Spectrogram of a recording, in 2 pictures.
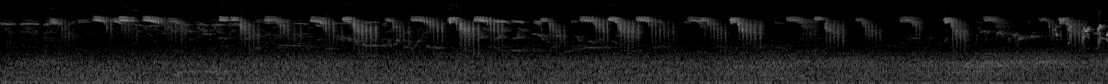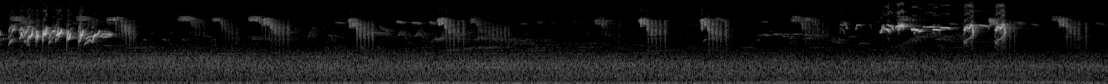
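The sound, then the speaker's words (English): A small flock of birds calling while moving about in woods or parks in winter: many thin, high-pitched chirps repeating throughout, mostly faint, with a few louder bursts near the middle and end. “And often it's the sound of the flock moving about that alerts the bird watcher to their presence.”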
